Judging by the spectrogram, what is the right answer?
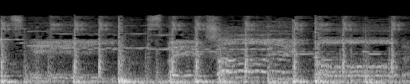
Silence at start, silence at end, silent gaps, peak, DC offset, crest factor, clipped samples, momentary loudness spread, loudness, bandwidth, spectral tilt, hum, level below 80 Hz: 0 s; 0 s; none; 0 dBFS; under 0.1%; 16 dB; under 0.1%; 4 LU; -17 LUFS; 11 kHz; -4.5 dB/octave; none; -28 dBFS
